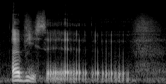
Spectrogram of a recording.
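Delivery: "Abusive" whispered slowly and softly, falling at the end; whispered reveal. Shown as a demonstration. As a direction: breathe "Abusive" as a slow hushed answer. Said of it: "It's actually abusive".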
